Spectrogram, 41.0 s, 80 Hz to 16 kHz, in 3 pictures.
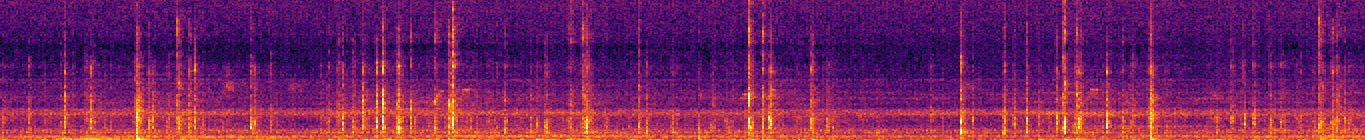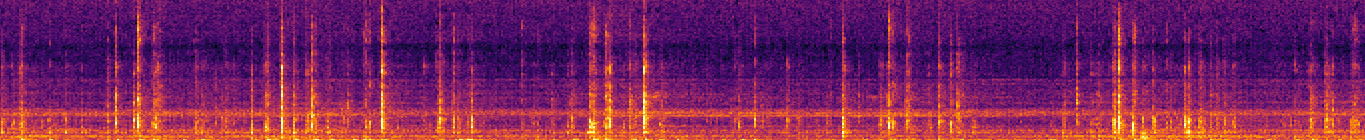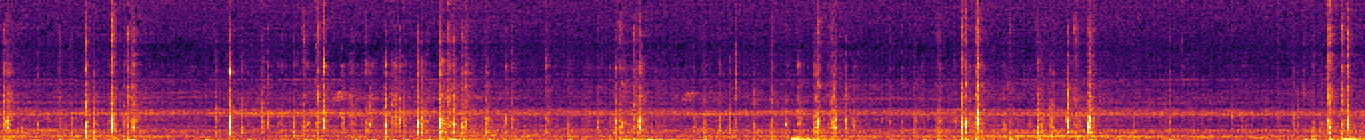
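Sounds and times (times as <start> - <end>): typing on computer keyboard: 0.0 - 23.5, 24.1 - 40.9.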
